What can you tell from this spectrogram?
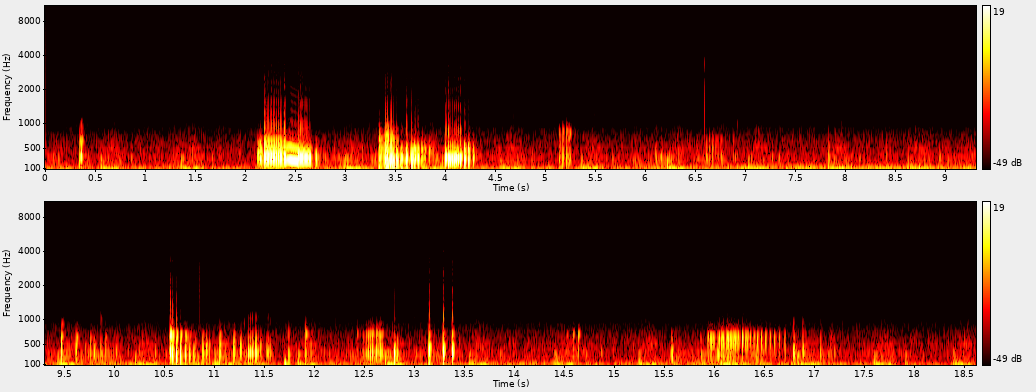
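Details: Irregular gurgling and rumbling bursts with quieter gaps, recorded through a stethoscope over the stomach in the morning; ordinary bowel sounds (borborygmi), a normal finding.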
